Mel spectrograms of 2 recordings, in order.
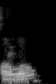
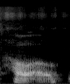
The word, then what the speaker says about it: Ho-Oh: I've never been able to pronounce that damn Pokemon's name right. It's Ho-Oh. – Yes, Ho-Oh. Yes, I caught Ho-Oh.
